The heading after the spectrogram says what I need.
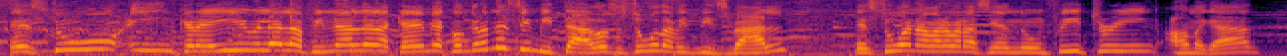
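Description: Una mujer con acento mexicano y voz alta conduce su programa con charla animada y exclamaciones, sobre una base musical presente todo el tiempo. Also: female voice, high-pitched, normal speed. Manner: excitable, exclamatory, chatty. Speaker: radio host. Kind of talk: lively radio chat over music. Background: music underneath.

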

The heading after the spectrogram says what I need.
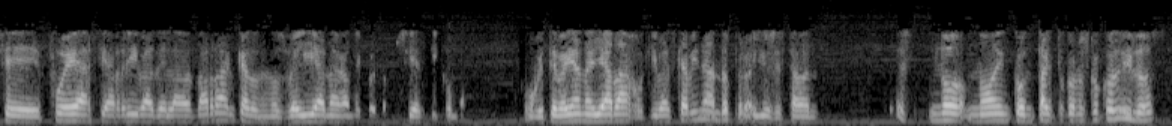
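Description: A man with a Mexican accent, a radio host telling an anecdote in a lively way, full of fillers and acted-out quotes. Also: fairly high pitch, fast talker, no echo. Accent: Mexican Spanish. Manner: lively storyteller acting out quoted dialogue, many fillers. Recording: narrow phone-like sound, faint music.

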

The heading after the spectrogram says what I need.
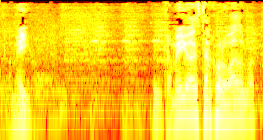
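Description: A Mexican-accented man hosting a prank-call radio show, joking and laughing often. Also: mid-range voice.

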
